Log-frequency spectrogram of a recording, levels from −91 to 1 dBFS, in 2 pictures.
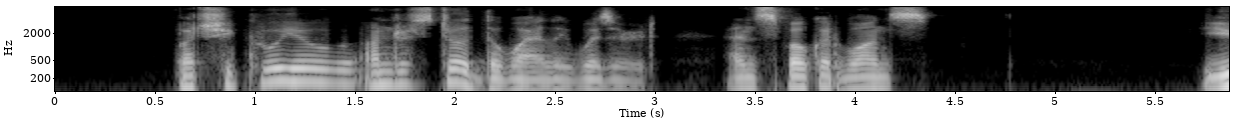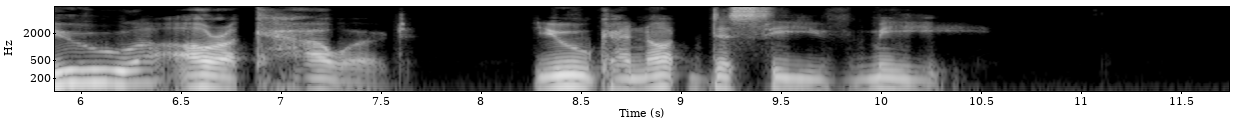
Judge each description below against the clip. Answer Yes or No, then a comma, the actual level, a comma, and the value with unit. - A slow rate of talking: Yes, slow, 95 wpm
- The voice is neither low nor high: No, low, 105 Hz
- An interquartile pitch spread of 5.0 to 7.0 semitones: Yes, wide, 5.6 semitones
